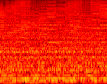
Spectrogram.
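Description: Arturia MicroFreak hardware synthesizer playing a MIDI line sequenced from the DAW: a continuous electronic synth tone with a steady low note and its overtones held underneath.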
